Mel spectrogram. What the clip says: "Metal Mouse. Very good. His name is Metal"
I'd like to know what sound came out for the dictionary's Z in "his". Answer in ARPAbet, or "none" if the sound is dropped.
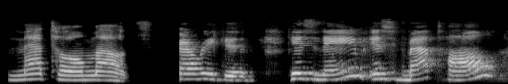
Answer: Z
